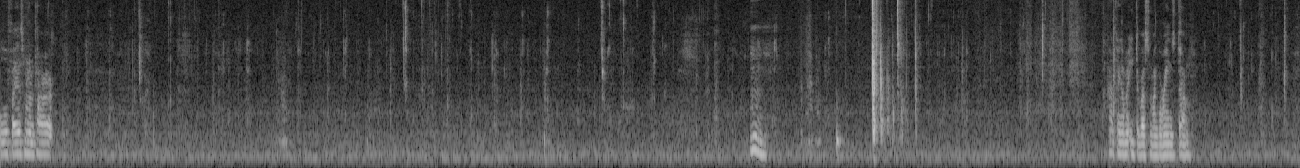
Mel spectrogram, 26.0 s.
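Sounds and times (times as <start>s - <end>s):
faint chewing of soft food: 1.0s - 17.1s, 18.3s - 22.2s, 23.9s - 26.0s.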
